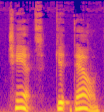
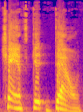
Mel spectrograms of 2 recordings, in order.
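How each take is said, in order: First: The command sounds soft and ineffective. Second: The command sounds firm and authoritative.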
